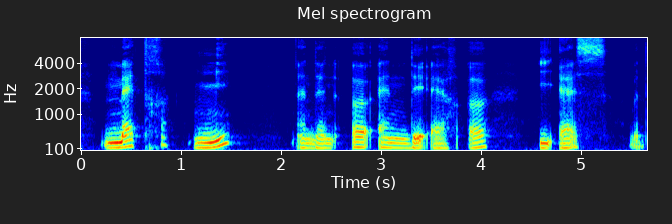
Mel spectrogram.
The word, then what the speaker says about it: mis: And then mettre, to put, so e-t-t-r-e, will give you this is, mi. Same thing here, final s is not pronounced. Mi, okay.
